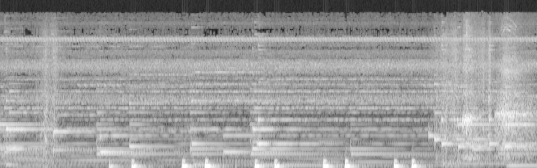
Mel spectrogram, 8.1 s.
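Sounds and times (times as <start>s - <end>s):
soft sustained musical drone: 0.0s - 8.0s
heartbeat: 1.6s - 6.4s.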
